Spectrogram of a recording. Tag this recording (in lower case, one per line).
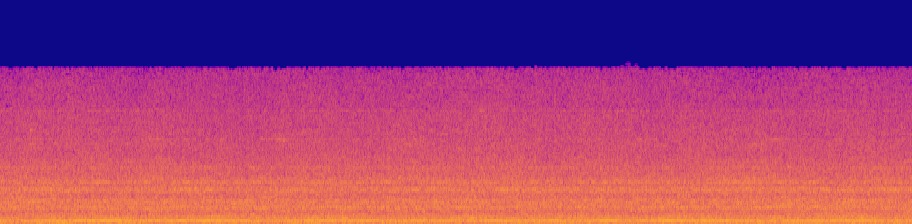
vacuum cleaner cleaning floors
